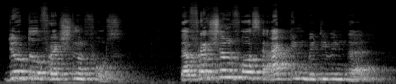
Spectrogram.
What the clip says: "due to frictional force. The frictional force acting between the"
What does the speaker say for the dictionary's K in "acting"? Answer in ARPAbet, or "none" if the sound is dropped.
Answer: K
